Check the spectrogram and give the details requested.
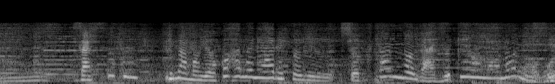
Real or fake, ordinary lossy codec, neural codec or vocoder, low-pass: fake; none; codec, 32 kHz, 1.9 kbps, SNAC; 7.2 kHz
